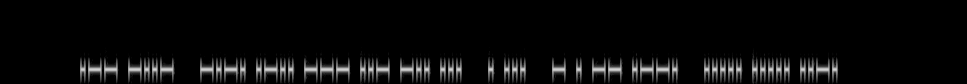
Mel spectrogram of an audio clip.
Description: Morse code, heard as a keyed tone, about 30 wpm, 700 Hz. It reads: WX CLOUDS ES TEMP 55F
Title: K1USN SST QSO Practice 30wpm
